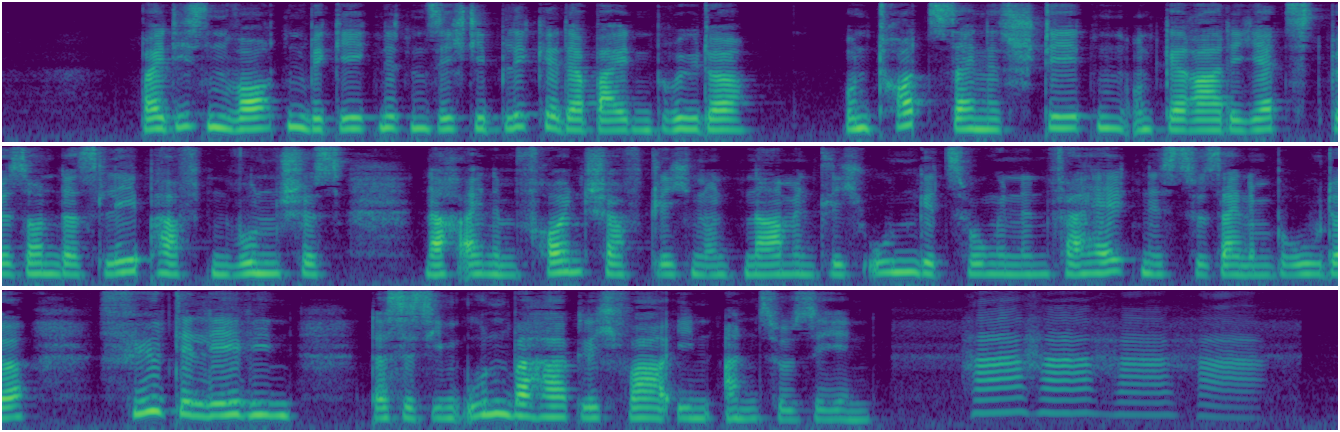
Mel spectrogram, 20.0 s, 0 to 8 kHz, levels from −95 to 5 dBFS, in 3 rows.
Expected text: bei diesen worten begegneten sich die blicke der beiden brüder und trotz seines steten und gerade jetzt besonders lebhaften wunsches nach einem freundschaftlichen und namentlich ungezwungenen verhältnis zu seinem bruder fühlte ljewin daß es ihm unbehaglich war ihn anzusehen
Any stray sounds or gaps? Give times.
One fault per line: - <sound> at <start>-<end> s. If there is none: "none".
- laugh at 18.2-19.7 s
